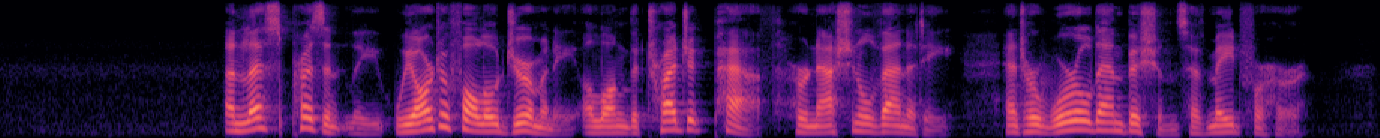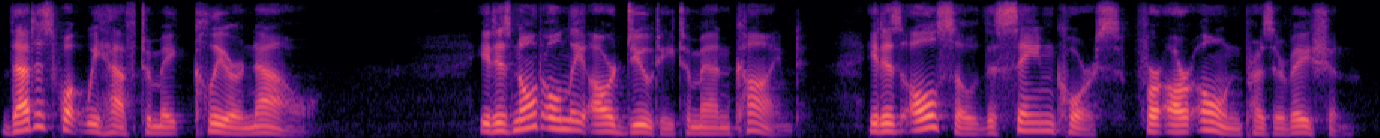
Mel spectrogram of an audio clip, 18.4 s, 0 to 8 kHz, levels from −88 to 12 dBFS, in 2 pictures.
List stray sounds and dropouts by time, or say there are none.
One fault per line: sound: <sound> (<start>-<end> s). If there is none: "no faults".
no faults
